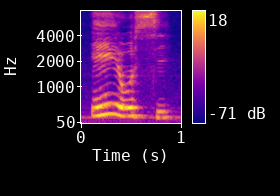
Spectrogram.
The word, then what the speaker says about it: aussi: E na palavra aussi, a gente tem o AU, que tem som de O, por isso, et aussi.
